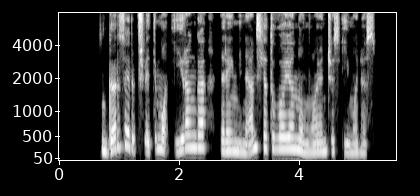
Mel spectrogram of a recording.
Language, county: Lithuanian, Kaunas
